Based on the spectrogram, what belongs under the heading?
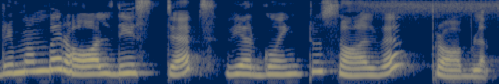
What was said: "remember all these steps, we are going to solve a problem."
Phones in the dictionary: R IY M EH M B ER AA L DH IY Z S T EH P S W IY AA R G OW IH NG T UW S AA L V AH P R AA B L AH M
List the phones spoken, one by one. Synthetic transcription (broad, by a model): R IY M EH M B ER AA L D IY S T EH P S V IY AA R G OW IH NG T UW S AA L V AH P R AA B L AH M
